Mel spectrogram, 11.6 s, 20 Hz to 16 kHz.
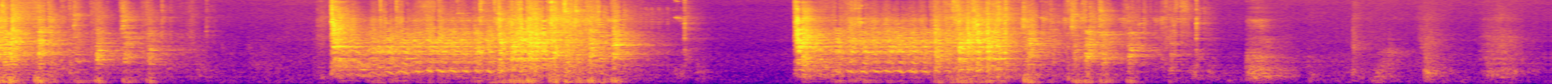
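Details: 1985 C30, diesel swapped to gas engine, first start. Two short bursts of ragged, uneven running that sputter and fade; won't settle to idle, seems to hit on about 3 cylinders. Firing order suspected, heavy diesel-smelling smoke.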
